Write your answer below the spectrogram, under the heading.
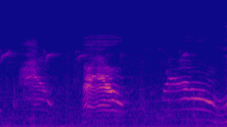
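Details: Three plaintive meows from a crying pet cat, each rising and falling, the middle one loudest, separated by short quiet gaps, with faint clicks in the background.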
